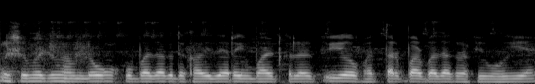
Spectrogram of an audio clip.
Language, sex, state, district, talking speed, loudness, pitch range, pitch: Hindi, male, Uttar Pradesh, Deoria, 235 wpm, -24 LUFS, 130-140 Hz, 135 Hz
